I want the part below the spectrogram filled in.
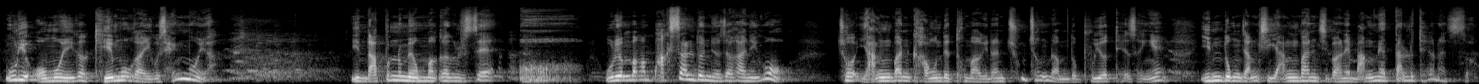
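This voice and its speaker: An older man preaching at a church revival meeting, telling humorous stories and mimicking his mother's scolding with lively, joking energy. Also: on the high side, normal speed, breathy edge. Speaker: missionary preacher. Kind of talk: humorous sermon storytelling.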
